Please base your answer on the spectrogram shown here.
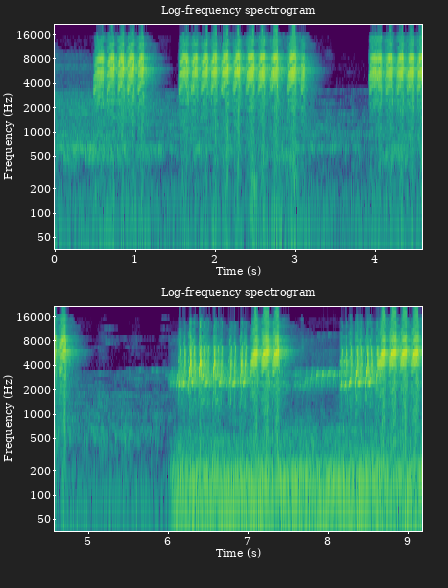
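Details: Energetic ngebren song of a flamboyan bird, kept for tutoring other songbirds: loud, rapid, high-pitched trilled phrases of one to one and a half seconds with brief gaps, later mixed with a lower continuous buzzy rattle and faint background hum.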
